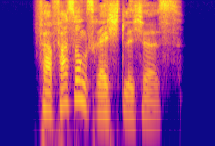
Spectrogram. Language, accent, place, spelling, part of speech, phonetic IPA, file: German, Germany, Berlin, verfassungsrechtliches, adjective, [fɛɐ̯ˈfasʊŋsˌʁɛçtlɪçəs], De-verfassungsrechtliches.ogg
- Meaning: strong/mixed nominative/accusative neuter singular of verfassungsrechtlich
